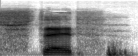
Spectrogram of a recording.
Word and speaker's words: Stead: the same time so my name is stead uh everyone pronounces his steed so i'm going to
